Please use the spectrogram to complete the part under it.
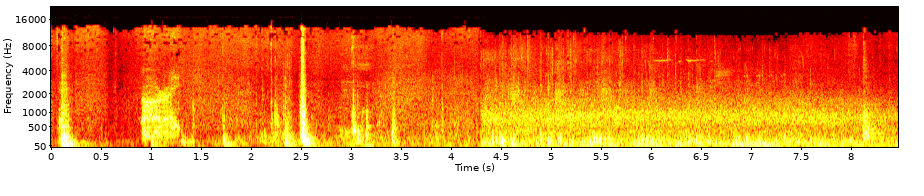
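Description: Hooves of racehorses breezing at a Breeders' Cup morning workout, a run of sharp clip-clops near the start giving way to a steady rushing background.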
